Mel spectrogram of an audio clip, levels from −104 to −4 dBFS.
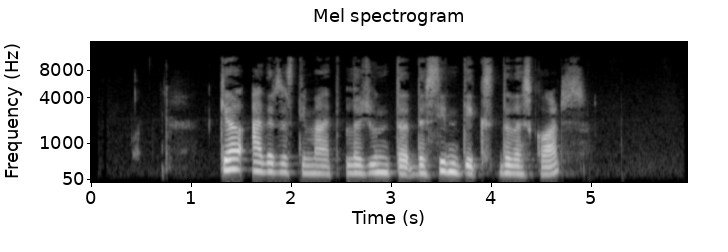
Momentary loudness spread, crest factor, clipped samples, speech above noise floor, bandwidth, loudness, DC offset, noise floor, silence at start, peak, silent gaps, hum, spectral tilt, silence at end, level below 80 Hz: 10 LU; 22 dB; under 0.1%; 48 dB; 11.5 kHz; -28 LUFS; under 0.1%; -76 dBFS; 1.3 s; -8 dBFS; none; none; -5 dB/octave; 1.05 s; -82 dBFS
